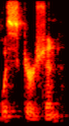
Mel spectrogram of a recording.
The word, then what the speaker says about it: Wiskerchen: um it is pronounced whiskers so thank you description not chin no uh the emphasis is on the middle syllable if you will and uh i am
